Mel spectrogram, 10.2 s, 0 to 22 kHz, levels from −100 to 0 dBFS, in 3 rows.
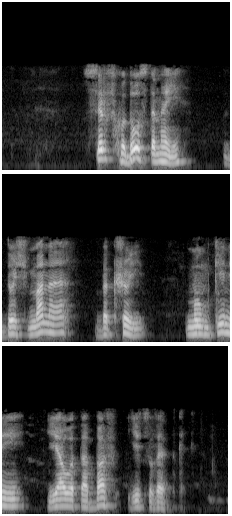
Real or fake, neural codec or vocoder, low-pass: fake; codec, 16 kHz in and 24 kHz out, 2.2 kbps, FireRedTTS-2 codec; 5.4 kHz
